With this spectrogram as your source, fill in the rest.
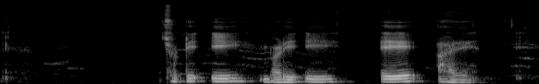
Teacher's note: जीभ के आगे वाले हिस्से से बोले जाने वाले स्वर होते हैं। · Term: अग्र स्वर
